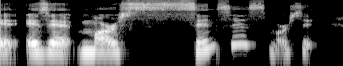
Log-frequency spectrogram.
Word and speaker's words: marcescence: Marcescence. There you go. Marcescence.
